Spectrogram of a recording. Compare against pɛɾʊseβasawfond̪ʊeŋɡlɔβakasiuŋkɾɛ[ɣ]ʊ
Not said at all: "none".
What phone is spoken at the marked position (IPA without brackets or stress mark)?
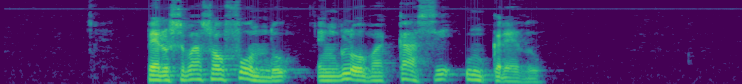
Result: ð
